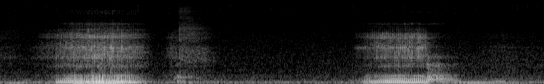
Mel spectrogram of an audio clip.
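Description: Two loud, low rattling snores on inhalation with a quieter breath out between them, typical snoring.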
